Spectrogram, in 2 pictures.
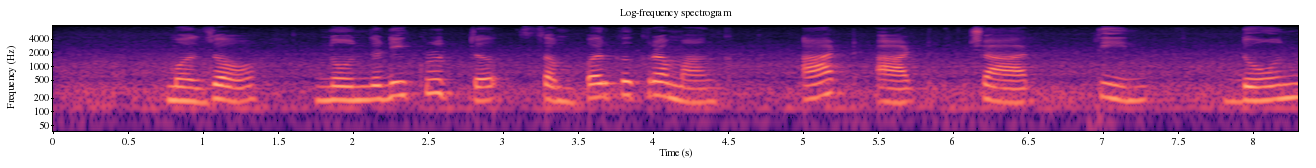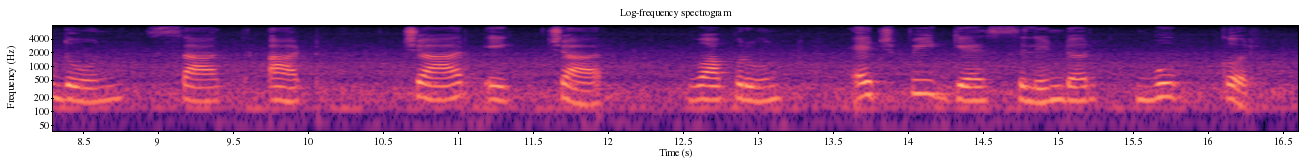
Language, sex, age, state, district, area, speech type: Goan Konkani, female, 18-30, Goa, Salcete, urban, read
